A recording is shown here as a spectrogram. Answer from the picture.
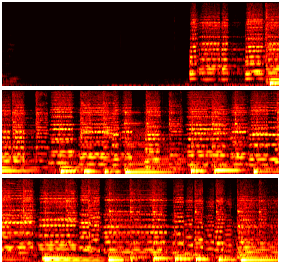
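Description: The last notes of a song die away into about two seconds of near silence, the gap between tracks on a record. About three seconds in, the next norteño song starts with an instrumental intro: accordion lead over steady bass notes, with no singing yet.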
